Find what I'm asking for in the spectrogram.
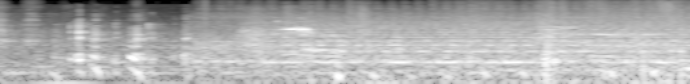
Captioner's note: both laughing; dramatic music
